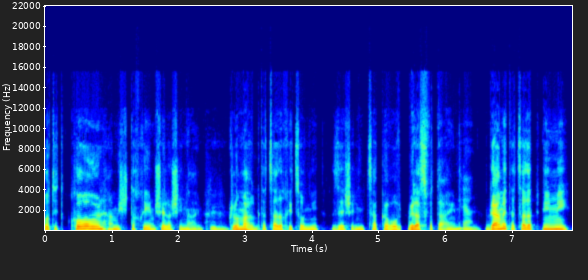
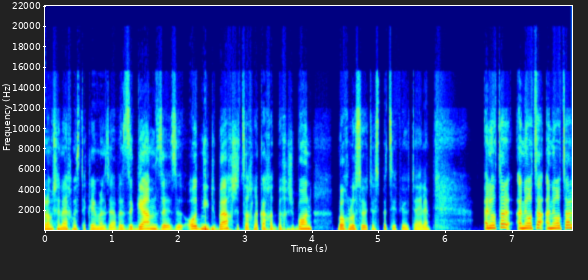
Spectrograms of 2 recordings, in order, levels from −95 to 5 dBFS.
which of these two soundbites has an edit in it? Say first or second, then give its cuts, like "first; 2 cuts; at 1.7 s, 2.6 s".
first; 3 cuts; at 3.2 s, 5.3 s, 6.5 s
